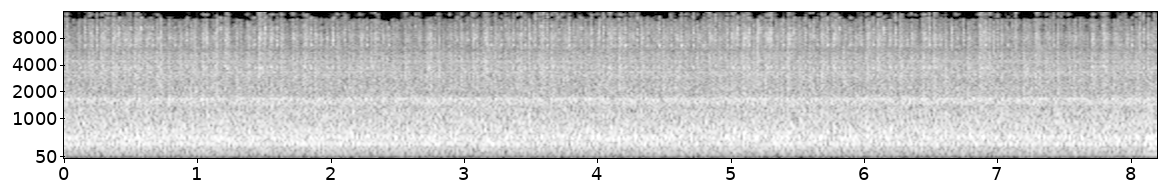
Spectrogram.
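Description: A Brother CP7500 sewing machine stitching a decorative leaf pattern, a continuous rapid mechanical chatter and hum at steady loudness, close up and alone.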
